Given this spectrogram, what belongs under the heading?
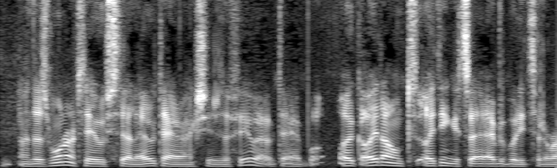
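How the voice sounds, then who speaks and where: In a Dublin accent, a man speaks at a very fast pace with noticeable background noise behind him. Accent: Dublin Irish. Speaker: radio host. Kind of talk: casual radio interview. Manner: casual, chatty.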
